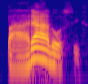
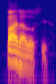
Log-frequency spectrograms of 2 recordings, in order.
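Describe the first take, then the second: First: The stress is on the second syllable. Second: The stress is not on the second syllable. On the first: The speaker calls it right. "es paradosis" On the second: The speaker calls it wrong. "No es paradosis"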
